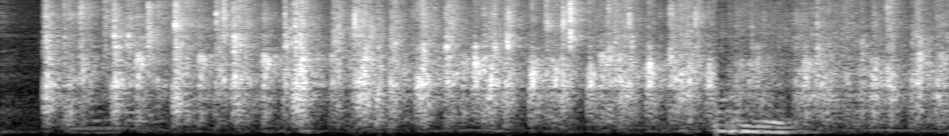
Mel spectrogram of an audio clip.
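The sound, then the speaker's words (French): An audience at a Christian church service bursts into sustained applause and cheering to acclaim God, dense clapping with scattered voices shouting over it before settling. “Alors acclame ton Dieu.”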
